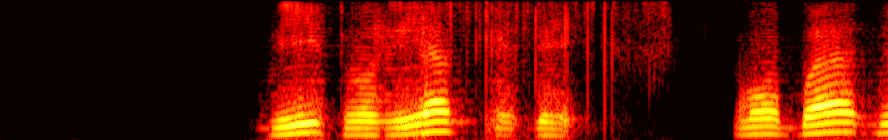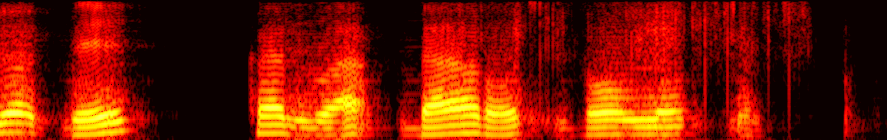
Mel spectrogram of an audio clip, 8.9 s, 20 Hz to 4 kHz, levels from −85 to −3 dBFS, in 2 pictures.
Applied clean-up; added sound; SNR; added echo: neural separator model SepFormer WHAMR!.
